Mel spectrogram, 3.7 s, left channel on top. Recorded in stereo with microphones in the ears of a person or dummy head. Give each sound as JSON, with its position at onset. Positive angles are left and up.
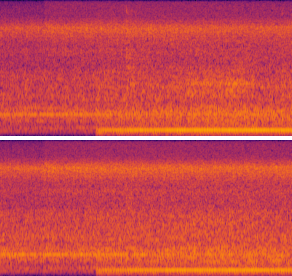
{"t": 1.2, "sound": "a microwave", "side_deg": 40, "distance_m": 4.0}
